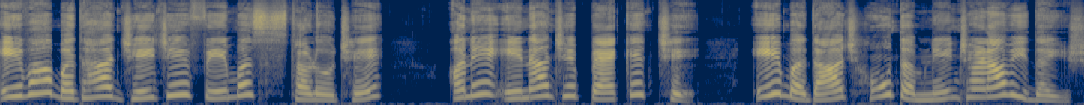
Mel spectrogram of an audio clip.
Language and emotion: Gujarati, neutral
